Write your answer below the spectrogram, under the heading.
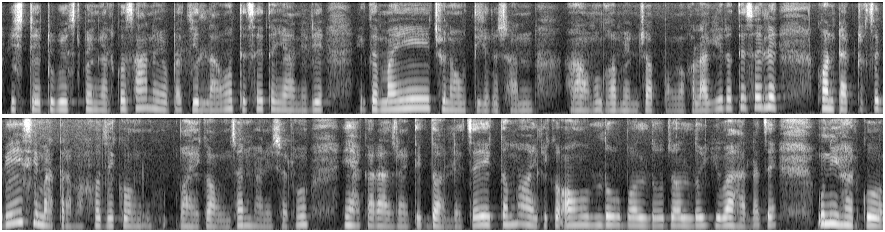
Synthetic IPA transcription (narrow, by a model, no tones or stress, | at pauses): isʈeʈwesʈbeŋɡʌlkosanoewʈat͡silːaɦot̪esʌjt̪ʌjãnileek̚d̪ʌmʌjt͡sunawt̪iɦʌɾut͡sʰʌn | ɡʌmeɳʈd͡zʌbpːawnʌkalaɡiɾʌt̪esʌjlekʌɳʈrak̚ʈʌrt͡saĩbesimat̪rʌmakʰod͡zekobʱʌekaɦunt͡sʰʌnmanisʌɾu | jʌɦãkaɾad͡znʌjt̪ikd̪ʌlːet͡saĩek̚d̪ʌmʌilekoʔʌw̃ld̪obʌld̪od͡zʌld̪ojuwaɦʌɾulajt͡saĩuniɦʌɾuko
